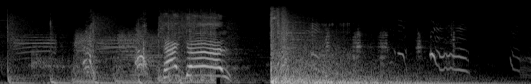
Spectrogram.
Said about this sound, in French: il y a un chien qui s'est fait tuer dans la bande annonce Euh. Non, je crois pas. Bah, là, euh, j'ai entendu un coup de feu et un chien qui bah écoute, euh,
